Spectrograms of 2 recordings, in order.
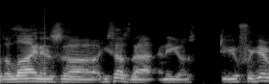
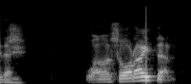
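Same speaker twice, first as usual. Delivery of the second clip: bad put-on London accent. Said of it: "I'm gonna do a bad Michael Caine".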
